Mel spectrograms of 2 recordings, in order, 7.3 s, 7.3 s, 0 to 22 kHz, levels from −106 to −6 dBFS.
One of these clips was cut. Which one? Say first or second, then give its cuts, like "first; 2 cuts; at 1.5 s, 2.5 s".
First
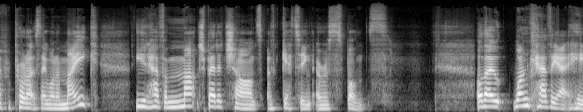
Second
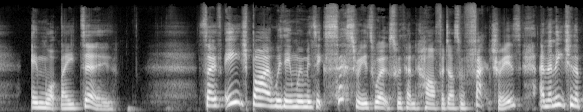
first; 2 cuts; at 1.6 s, 5.9 s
